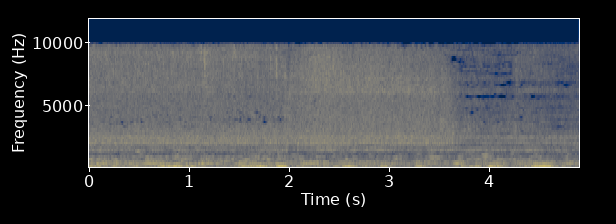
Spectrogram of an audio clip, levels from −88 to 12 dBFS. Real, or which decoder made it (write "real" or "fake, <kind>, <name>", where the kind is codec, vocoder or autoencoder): real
